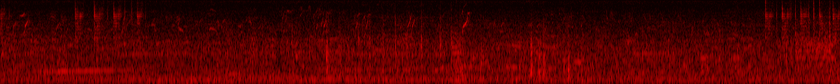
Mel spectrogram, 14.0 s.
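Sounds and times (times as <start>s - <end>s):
birds chirping: 0.0s - 14.0s
sharp clicks: 1.2s - 2.6s, 12.8s - 14.0s.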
